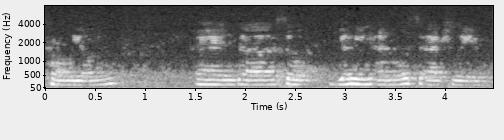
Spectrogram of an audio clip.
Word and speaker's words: Carl Jung: It's not pronounced Carl Jung, it's Carl Jung.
